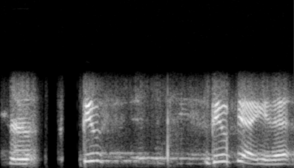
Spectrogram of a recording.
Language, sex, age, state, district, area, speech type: Kannada, female, 30-45, Karnataka, Shimoga, rural, conversation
